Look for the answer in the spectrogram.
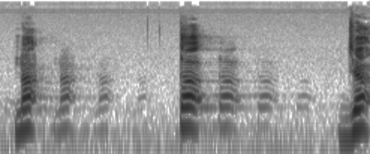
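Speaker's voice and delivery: ਨਾ, ਤ, ਜ each cut short with no full vowel; clipped letters. Shown as a demonstration. Teacher demonstrating short letter sounds to students. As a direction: clip ਨਾ, ਤ, ਜ short, one by one. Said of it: "ਉੱਥੇ ਅਸੀਂ ਸੰਪੂਰਨ ਉਚਾਰਨ ਨਾ ਨਹੀਂ ਕਰਾਂਗੇ".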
